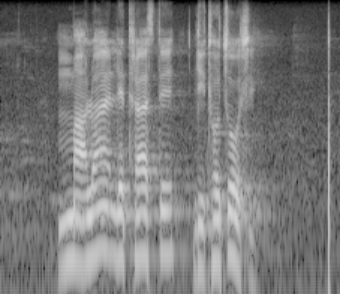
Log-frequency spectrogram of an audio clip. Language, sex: Southern Sotho, male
